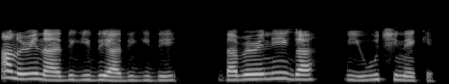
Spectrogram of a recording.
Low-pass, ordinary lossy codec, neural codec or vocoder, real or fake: 5.4 kHz; none; none; real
